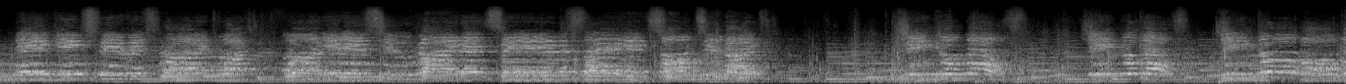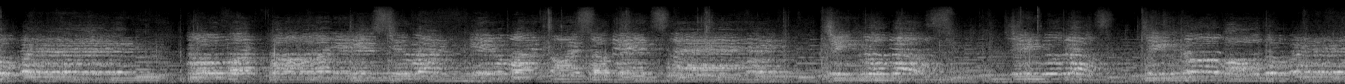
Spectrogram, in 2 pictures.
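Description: Mixed show choir of men and women singing together in harmony.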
